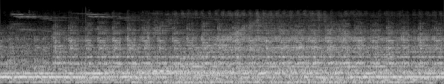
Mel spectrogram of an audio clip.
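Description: Loud live stage music: a held, organ-like keyboard chord over a fast, rumbling drum roll.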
